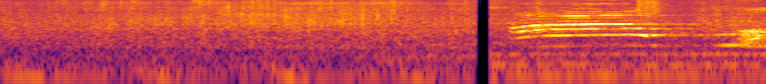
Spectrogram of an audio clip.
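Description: Scooter wheels rattle over cobblestones nearby.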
